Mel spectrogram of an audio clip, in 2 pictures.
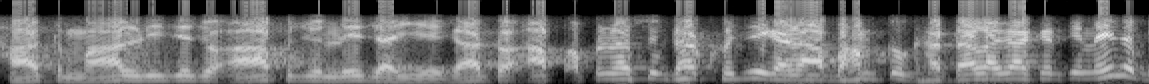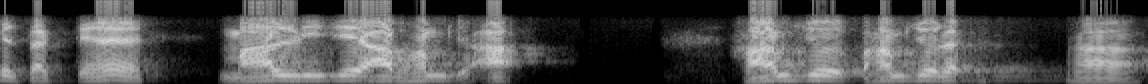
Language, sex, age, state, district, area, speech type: Hindi, male, 45-60, Bihar, Samastipur, urban, conversation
